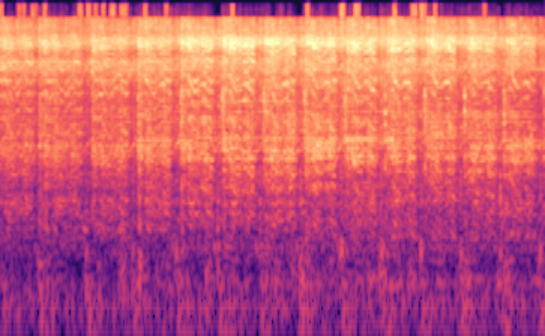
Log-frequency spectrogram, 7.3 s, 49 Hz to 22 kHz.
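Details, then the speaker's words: 2015 Fiat Abarth that went through a large puddle, with water suspected in the turbo: the starter labors unevenly, turning the engine over with no firing. The mechanic blames the spark plugs. "let's try this test again shall we going Auto crap it don't run I'm blaming the the plugs"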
